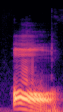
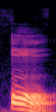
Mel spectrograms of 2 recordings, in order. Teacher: অ উচ্চারণের ক্ষেত্রে মুখটা তুলনামূলকভাবে বেশি খোলা। আর ও উচ্চারণের সময় মুখটা তুলনামূলকভাবে বন্ধ। এটাই বলা হচ্ছে অ ধ্বনির বিবৃত উচ্চারণ মানে হচ্ছে অটা।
